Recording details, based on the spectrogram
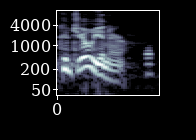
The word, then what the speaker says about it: Kajillionaire: Kilijilumernary. – Oh, Kajillionaire.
